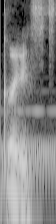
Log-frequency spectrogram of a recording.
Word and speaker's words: 333: me this thing called grace that really eluded me. And so 333 was my first drag name, pronounced as Grace, but most people were like, "What?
